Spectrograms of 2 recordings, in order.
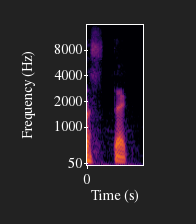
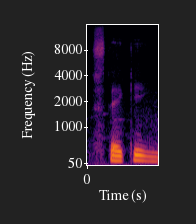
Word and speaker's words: staking: สเต็ก กิ้ง นะ ครับ บาง คน อ่าน ว่า สะ แตก จริง ๆ ว่า staking นะ ครับ อ่ะ หน้า ตา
